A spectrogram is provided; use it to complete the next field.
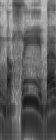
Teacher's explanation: صاد مستعلیہ ہے، یا مدہ بھی ہے، ایک الف کی مقدار کے برابر کھینچ کر بھی پڑھیں گے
